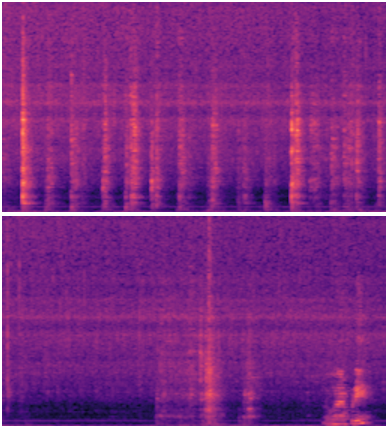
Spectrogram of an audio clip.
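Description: A spoon stirs Kashmiri chili powder, garam masala and amchur into a cooking base in a pan, tapping and scraping in quick clustered strokes over a soft sizzle, with a quieter stretch midway and a faint voice in the background.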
